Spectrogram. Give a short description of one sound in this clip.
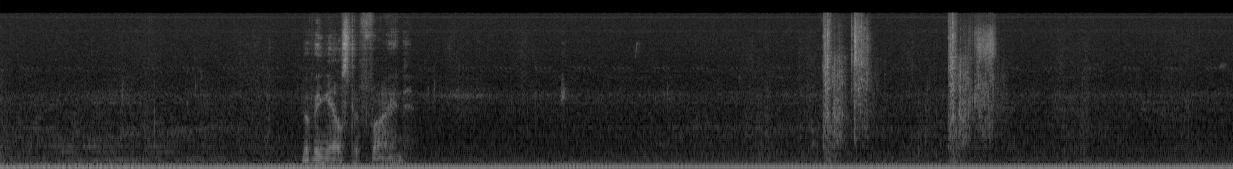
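Clothing and gear rustle as a soldier crawls through dry grass.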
